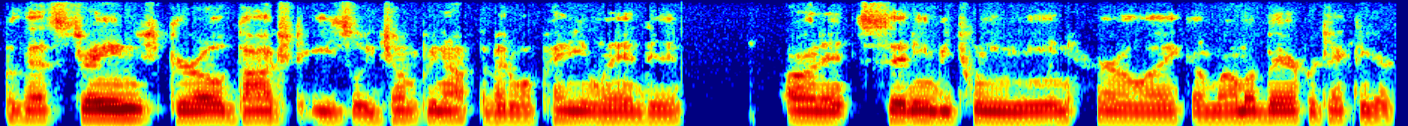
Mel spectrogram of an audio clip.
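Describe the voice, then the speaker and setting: A man's voice: medium pitch, flat delivery, unhurried, close to an everyday voice. Man playing a wry young student, dull recording. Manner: dry, sardonic. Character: wry, bemused young male student narrating his thoughts. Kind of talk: first-person visual novel narration.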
